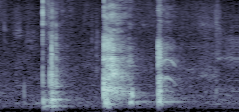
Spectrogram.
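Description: A woman coughing into her elbow: three coughs about half a second apart, the middle one the loudest.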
